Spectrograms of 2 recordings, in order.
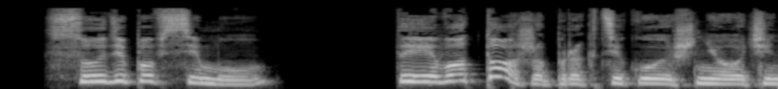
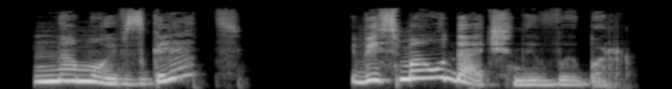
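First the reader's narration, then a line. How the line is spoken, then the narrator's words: Polished, genteel tone. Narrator (Russian): самым светским тоном высказалась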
